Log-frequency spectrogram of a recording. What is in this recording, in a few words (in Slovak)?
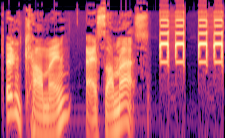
sms hlásky en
